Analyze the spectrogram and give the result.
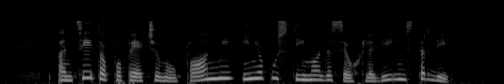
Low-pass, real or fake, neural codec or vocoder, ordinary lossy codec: none; real; none; none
